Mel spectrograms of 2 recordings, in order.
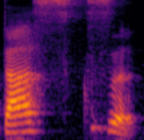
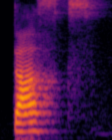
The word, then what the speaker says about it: tasks: That first I pronounce S then K. Okay, yeah. Tasks.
